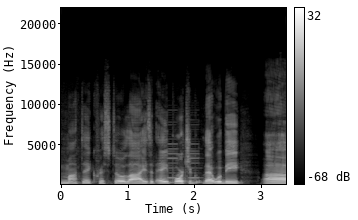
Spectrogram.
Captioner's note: buzzer beeps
